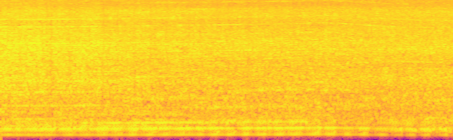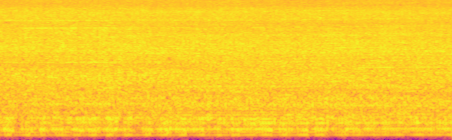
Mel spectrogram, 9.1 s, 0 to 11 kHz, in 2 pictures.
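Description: Off-road 4x4's engine running steadily at low revs as it crawls through deep mud and water, easing off briefly partway through.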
